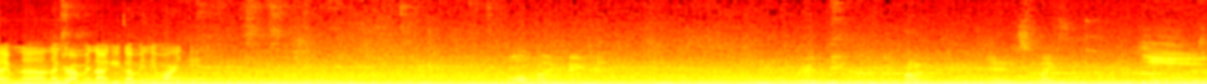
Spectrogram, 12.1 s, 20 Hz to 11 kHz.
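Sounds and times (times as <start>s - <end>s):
constant hum: 0.0s - 12.0s.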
